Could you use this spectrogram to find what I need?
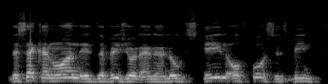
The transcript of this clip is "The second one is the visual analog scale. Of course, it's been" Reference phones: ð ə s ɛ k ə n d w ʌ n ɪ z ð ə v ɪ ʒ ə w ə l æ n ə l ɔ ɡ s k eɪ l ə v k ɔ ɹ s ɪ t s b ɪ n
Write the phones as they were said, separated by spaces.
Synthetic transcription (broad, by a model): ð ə s ɛ k ə n d w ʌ n ɪ z ð ə v ɪ ʒ ə w ə l æ n ə l ɔ ɡ s k eɪ l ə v k ɔ ɹ s ɪ t s b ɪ n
